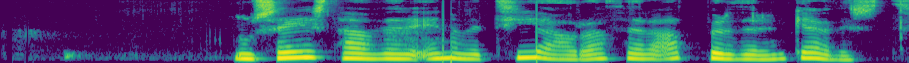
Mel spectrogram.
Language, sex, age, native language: Icelandic, female, 40-49, Icelandic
